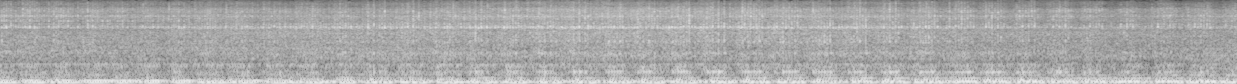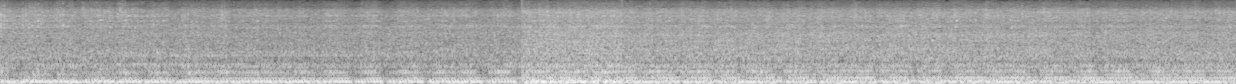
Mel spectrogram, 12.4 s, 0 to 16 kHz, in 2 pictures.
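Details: Mazda 13B rotary on EMPI IDA carburetor, after replacing the fuel regulator that wasn't holding pressure: regulator set from about 2 to 3.5 PSI while running and holding steady; loud, choppy, steady idle without stumbling or hunting. Normal idle.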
